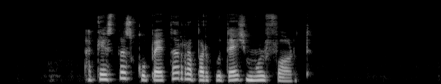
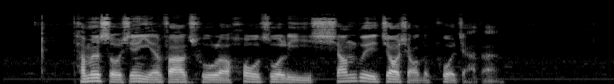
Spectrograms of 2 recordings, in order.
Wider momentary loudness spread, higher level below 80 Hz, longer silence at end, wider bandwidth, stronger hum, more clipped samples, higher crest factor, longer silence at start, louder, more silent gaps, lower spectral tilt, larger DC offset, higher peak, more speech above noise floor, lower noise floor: second, 13 LU vs 20 LU; second, -76 dBFS vs -62 dBFS; first, 1.5 s vs 1.2 s; about the same, 11.5 kHz vs 11.5 kHz; neither; neither; about the same, 22 dB vs 20 dB; first, 0.85 s vs 0.4 s; about the same, -23 LUFS vs -23 LUFS; neither; first, -5 dB/octave vs -3 dB/octave; neither; about the same, -4 dBFS vs -6 dBFS; first, 48 dB vs 37 dB; first, -71 dBFS vs -61 dBFS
